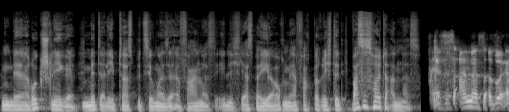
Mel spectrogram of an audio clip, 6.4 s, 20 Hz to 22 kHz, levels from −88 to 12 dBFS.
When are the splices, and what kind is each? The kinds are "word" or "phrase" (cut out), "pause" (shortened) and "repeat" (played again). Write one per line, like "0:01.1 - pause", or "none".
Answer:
0:03.0 - word
0:03.5 - word

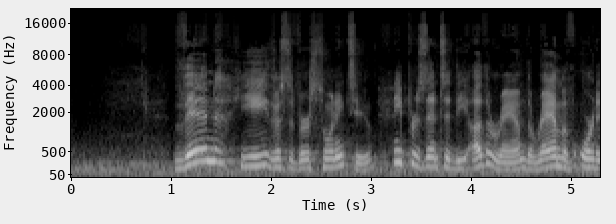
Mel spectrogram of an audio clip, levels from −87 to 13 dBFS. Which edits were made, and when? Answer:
0:03.2 - word

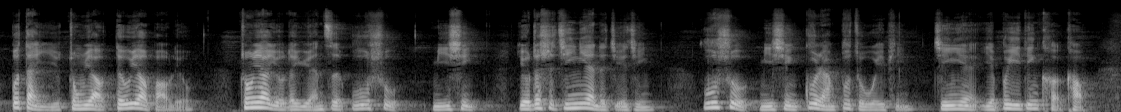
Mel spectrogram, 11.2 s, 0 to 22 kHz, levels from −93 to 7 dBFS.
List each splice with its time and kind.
none

